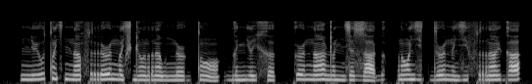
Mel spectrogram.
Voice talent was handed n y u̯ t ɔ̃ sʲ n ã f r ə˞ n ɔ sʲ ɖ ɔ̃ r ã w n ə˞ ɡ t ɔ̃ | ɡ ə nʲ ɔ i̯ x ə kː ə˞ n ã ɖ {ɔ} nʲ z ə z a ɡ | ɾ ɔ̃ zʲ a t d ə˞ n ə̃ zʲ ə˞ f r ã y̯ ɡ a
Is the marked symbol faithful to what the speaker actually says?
no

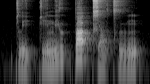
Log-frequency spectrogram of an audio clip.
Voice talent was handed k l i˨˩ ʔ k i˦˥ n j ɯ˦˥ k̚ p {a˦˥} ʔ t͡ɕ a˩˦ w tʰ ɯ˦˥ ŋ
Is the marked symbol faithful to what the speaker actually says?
no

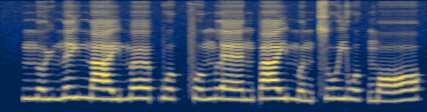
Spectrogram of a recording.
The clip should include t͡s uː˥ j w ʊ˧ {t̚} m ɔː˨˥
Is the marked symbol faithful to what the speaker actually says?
no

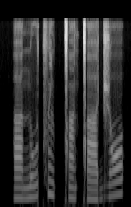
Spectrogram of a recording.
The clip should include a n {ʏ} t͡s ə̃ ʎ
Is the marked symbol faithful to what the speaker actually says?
no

